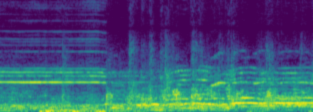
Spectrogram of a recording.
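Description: Referee's whistle blowing one steady high blast of just under a second to start play, over constant stadium crowd noise and a commentator's voice.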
